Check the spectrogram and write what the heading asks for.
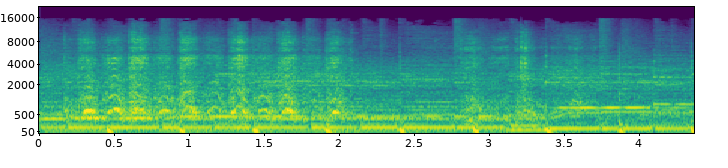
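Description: Jeweller's piercing saw cutting through a soft cuttlefish-bone mold block with a steady back-and-forth rasp, over background music.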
